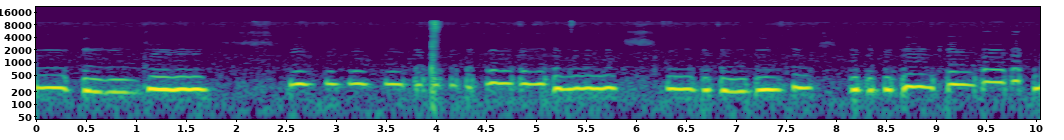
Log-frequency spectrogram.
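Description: A woman humming a pop-song melody as a run of short, steady notes, with one sharp click about four seconds in.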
